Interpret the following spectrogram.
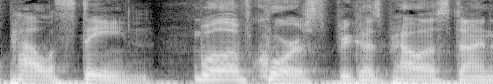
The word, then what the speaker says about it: Palestine: In fact, in Texas, it's pronounced Palestine.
